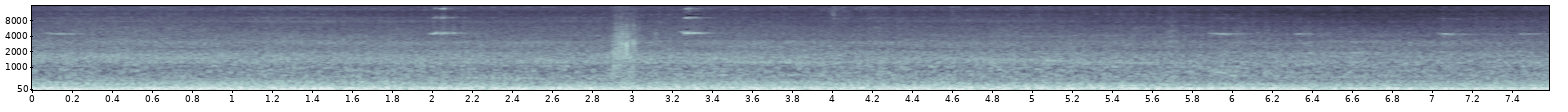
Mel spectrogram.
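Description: Dense city traffic with motorbikes and tuk-tuks running close by, heard from within the moving stream as a steady heavy low rumble. A few short high chirps sound every second or two, with a brief sharp hiss about three seconds in.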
